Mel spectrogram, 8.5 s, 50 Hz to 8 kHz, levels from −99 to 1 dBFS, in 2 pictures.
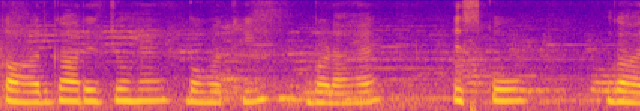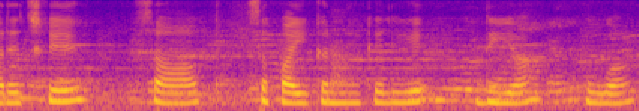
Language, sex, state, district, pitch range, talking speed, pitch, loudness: Hindi, female, Punjab, Pathankot, 225-255 Hz, 125 wpm, 245 Hz, -17 LUFS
